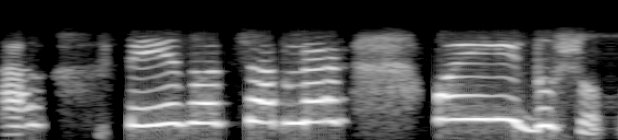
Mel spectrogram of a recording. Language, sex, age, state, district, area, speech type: Bengali, female, 18-30, West Bengal, Cooch Behar, urban, conversation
